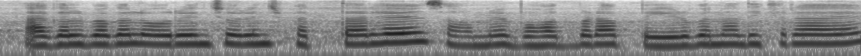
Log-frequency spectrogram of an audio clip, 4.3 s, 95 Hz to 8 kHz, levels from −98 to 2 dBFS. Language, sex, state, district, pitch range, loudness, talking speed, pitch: Hindi, female, Bihar, Madhepura, 240-255 Hz, -21 LUFS, 180 wpm, 250 Hz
